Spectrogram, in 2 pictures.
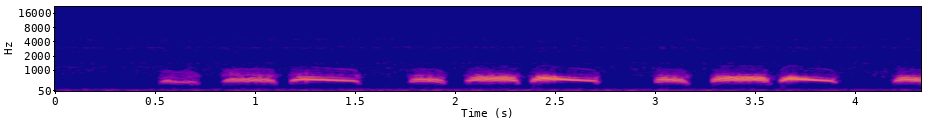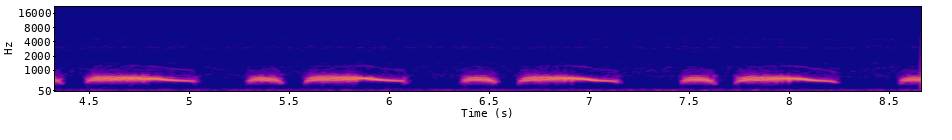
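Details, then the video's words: Fast run of stuttering gù cà lăm coos from a large spotted dove, thổ rặc style, two- and three-part phrases with descending drawn notes, over a low steady hum. "Cu Gáy/THỔ RẶC ÂM KHỦNG/Clip455/Nước Xa Thúc Kèm Gù Cà Lăm/Tướng Bộ To Bự"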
